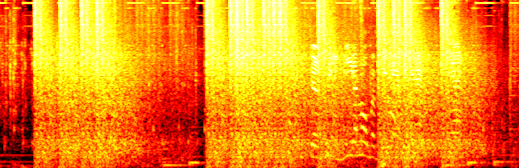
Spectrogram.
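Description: Loud rifle fire from an old-style classic rifle in the shooting game XSHOT, repeated sharp gunshots in bursts with short gaps, up close and dominating throughout, mixed with game effects.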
